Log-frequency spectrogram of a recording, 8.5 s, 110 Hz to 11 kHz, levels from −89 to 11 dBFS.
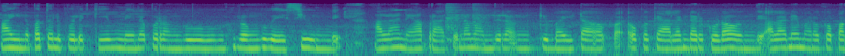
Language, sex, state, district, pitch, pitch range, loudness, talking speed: Telugu, female, Andhra Pradesh, Chittoor, 215 Hz, 205-220 Hz, -16 LUFS, 140 wpm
